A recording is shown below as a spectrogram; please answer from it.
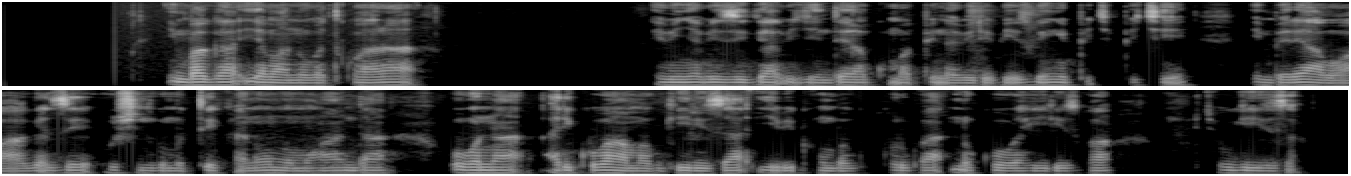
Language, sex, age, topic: Kinyarwanda, female, 18-24, government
